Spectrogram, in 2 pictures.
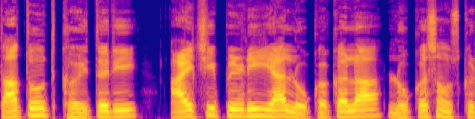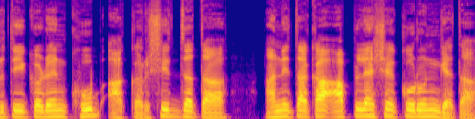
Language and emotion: Goan Konkani, neutral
